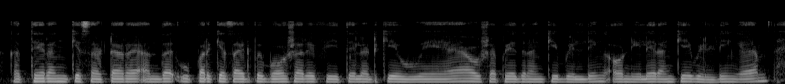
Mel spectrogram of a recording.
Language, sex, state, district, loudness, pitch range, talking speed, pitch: Hindi, male, Maharashtra, Dhule, -31 LUFS, 125-135 Hz, 205 wpm, 130 Hz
